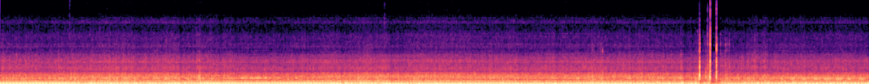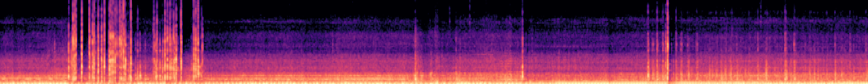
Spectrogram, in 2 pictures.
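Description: Car engine running steadily at cruising speed, with road and wind noise from the drive. A short cluster of sharp crackles comes about halfway through.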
